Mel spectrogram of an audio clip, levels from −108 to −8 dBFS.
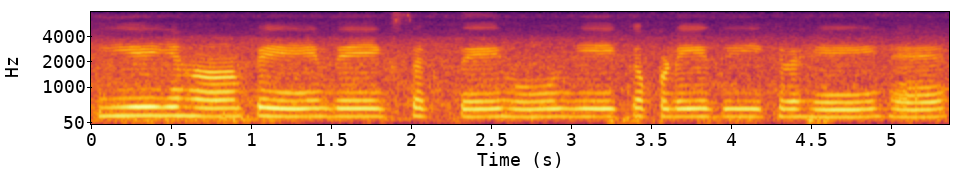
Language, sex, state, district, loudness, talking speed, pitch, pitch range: Hindi, male, Haryana, Jhajjar, -15 LUFS, 125 wpm, 210 Hz, 205-220 Hz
